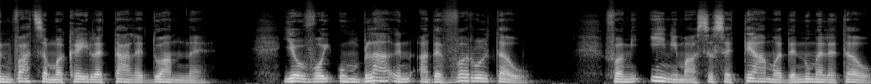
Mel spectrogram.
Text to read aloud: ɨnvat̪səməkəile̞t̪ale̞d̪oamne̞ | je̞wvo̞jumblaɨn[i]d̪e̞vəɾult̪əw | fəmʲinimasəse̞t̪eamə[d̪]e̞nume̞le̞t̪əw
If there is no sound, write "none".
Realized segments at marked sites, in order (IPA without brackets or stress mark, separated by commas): a, d̪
